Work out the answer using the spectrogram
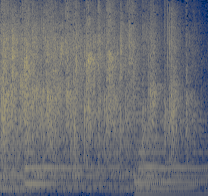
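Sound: audience clapping hands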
